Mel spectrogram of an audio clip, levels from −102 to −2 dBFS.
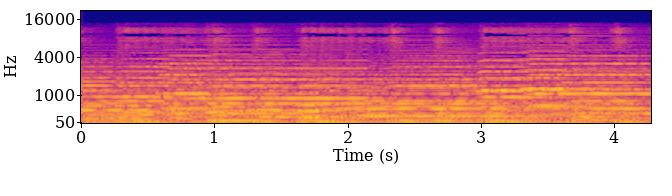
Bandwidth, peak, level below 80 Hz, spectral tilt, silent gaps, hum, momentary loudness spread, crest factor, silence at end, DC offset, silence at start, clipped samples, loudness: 14 kHz; -4 dBFS; -28 dBFS; -5.5 dB/octave; none; none; 3 LU; 14 dB; 0 s; under 0.1%; 0 s; under 0.1%; -17 LUFS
